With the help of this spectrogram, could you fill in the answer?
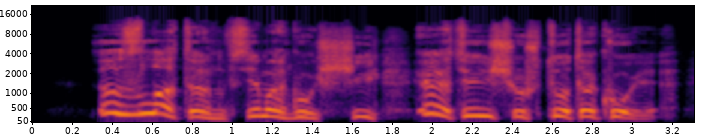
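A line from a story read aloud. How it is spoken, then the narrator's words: Exclaiming chubby man. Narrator (Russian): воскликнул пухляш в темно-синем мундире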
